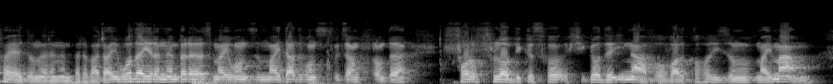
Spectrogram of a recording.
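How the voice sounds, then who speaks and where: A man with a Polish accent speaks at a fairly low pitch with fairly even intonation. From Poland. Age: 30s. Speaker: recovering addict sharing at a meeting. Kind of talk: testimony. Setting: meeting room with audience. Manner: halting, many repetitions and fillers.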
